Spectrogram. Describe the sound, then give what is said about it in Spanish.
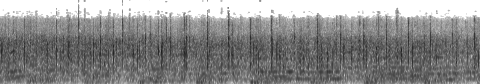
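A crowd in a street in Jaén applauds a Holy Week procession float carrying a mystery scene. The clapping is dense, steady and loud, an unbroken wash of many hands that lasts the whole time. “Llegan los aplausos y más que van a llegar en unos instantes cuando el paso comienza a andar de frente.”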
